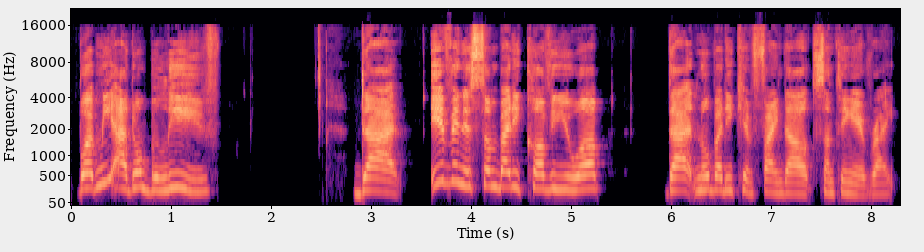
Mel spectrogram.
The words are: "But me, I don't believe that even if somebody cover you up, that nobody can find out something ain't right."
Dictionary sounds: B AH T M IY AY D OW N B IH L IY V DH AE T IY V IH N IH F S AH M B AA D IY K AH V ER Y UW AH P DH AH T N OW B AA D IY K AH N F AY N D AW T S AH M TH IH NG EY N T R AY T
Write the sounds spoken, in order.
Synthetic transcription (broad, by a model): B AH T M IY AY D OW N B IH L IY V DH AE T IY V IH N IH F S AH M B AA D IY K AH V ER Y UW AH P DH AH T N OW B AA D IY K AH N F AY N D AW T S AH M TH IH NG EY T R AY T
